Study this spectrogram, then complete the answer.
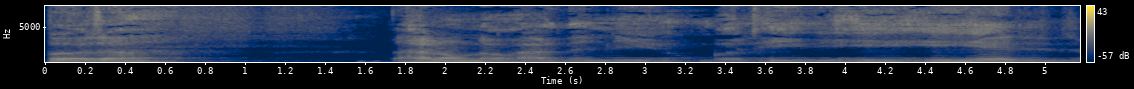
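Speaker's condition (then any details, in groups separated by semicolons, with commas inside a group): Parkinson's; about 5 years since onset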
